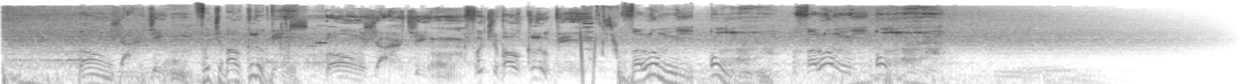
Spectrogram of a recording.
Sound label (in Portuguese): funk pisadinha sertanejo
